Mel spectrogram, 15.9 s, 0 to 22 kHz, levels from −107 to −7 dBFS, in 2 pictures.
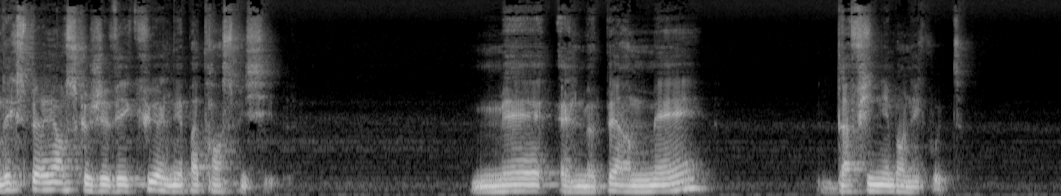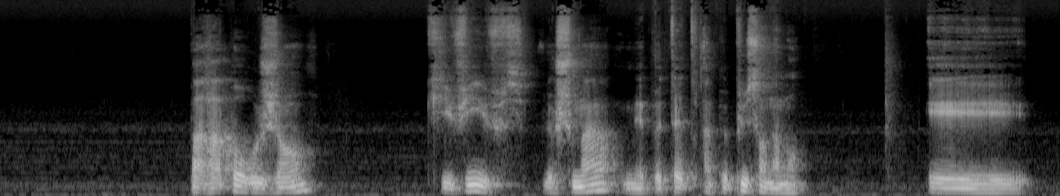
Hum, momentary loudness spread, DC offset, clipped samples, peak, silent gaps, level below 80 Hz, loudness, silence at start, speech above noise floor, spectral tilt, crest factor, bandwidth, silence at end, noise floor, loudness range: none; 14 LU; under 0.1%; under 0.1%; -18 dBFS; none; -68 dBFS; -35 LUFS; 0 s; 40 dB; -5.5 dB/octave; 18 dB; over 20 kHz; 0.25 s; -74 dBFS; 6 LU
